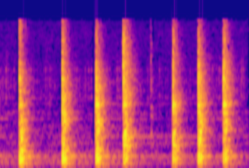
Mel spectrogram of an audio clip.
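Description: Hammer tapping a large-headed stainless steel nail into the sofa's seat frame, setting it in: about five quick, light blows in a steady rhythm of roughly two and a half a second.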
